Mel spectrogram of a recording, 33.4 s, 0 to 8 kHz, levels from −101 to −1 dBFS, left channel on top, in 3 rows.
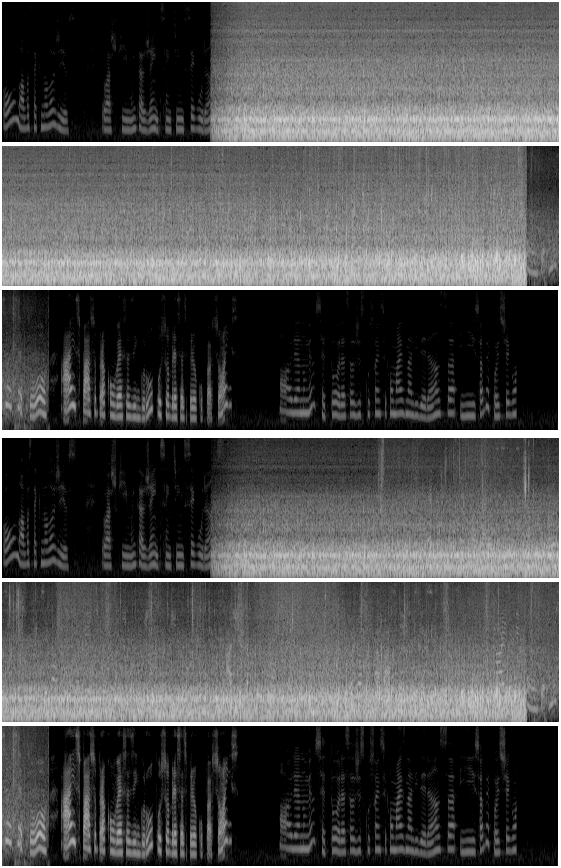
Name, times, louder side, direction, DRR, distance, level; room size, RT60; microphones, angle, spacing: voice 1, 0.0-4.4 27.8-32.6, right 1 dB, 35° right, 7.8 m, -64 dB
sound 1, 4.2-21.6, left 5 dB, 55° left, 0.4 m, -25 dB
sound 2, 7.5-23.2, right 6 dB, 65° right, 2.3 m, -49 dB
voice 2, 8.2-15.1 15.4-20.4 20.9-23.2 23.5-27.0, right 5 dB, 85° right, 0.7 m, -45 dB
sound 3, 9.1-12.8, equal, 5° left, 3.6 m, -49 dB
head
